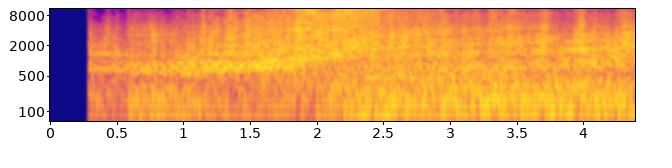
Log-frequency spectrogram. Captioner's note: plane engine roars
